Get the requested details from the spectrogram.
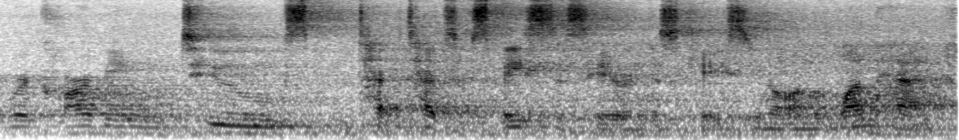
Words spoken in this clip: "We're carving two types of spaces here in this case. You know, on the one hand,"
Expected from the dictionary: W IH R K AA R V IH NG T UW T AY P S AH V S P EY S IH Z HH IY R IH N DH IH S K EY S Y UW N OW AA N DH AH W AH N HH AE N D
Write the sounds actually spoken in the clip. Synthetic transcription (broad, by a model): W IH R K AA R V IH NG T UW T AY P S AH V S P EY S IH Z HH IY R IH N DH IH S K EY S Y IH N OW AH N DH AH W AH N HH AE N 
